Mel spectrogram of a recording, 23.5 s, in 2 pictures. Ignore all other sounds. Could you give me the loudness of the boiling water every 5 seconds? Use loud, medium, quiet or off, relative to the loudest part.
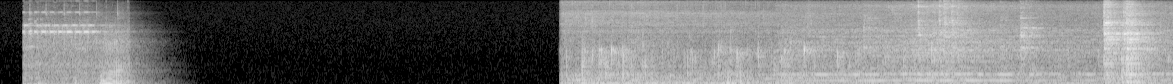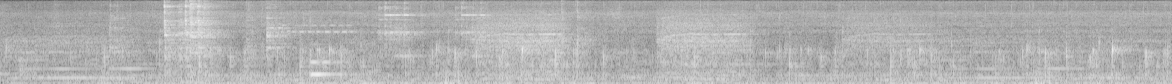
off, loud, loud, loud, loud.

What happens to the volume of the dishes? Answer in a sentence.
The loudness of the dishes goes up, then down.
